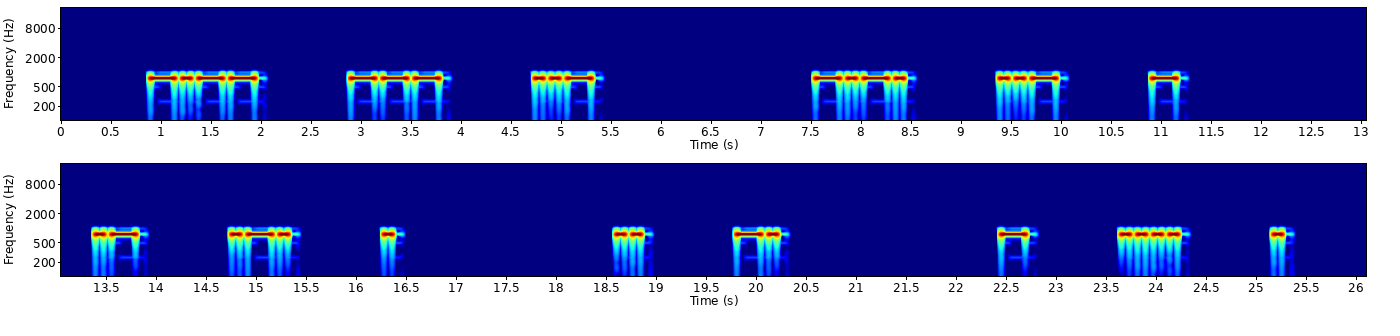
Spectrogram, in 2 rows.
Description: Morse code, heard as a keyed tone, about 15 wpm, spaced as for 7 wpm, 750 Hz. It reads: YOU CUT ARE IN THE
